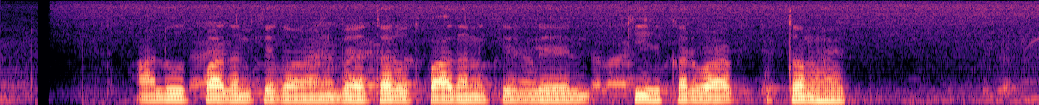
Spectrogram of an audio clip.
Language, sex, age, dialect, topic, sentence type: Maithili, male, 31-35, Eastern / Thethi, agriculture, question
